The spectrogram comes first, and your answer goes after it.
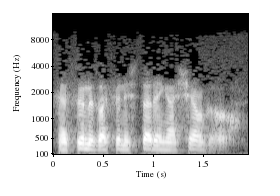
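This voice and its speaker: An actor playing a sensitive, troubled young Dutch student who speaks earnestly, in 1940s radio drama style. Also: male voice, on the low side, fast talker, slight background noise, lightly acted. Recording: dull old radio recording.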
